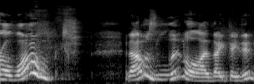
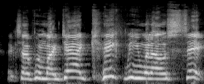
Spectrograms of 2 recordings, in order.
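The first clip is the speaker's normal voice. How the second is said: louder, laughing through the words; real laughter, louder; 5 semitones higher, 9 dB louder than usual. Real, not acted. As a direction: laugh while telling it. Laughing about dad's kick.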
